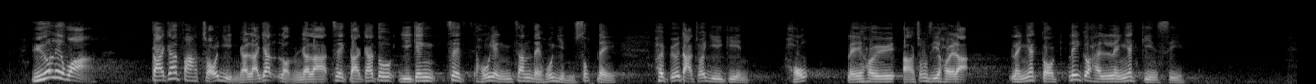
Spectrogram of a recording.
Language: Cantonese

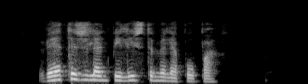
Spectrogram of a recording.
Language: Western Mari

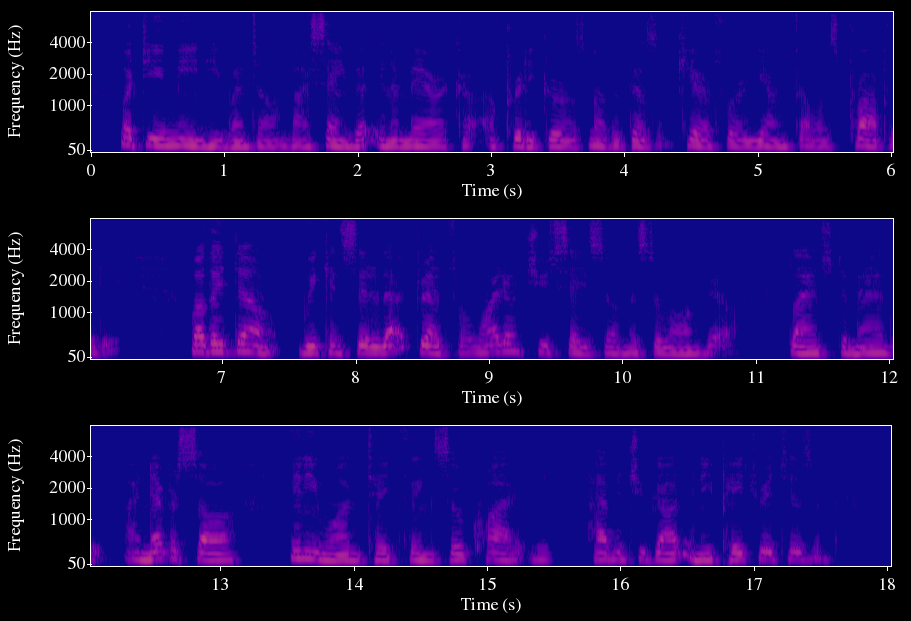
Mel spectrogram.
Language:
English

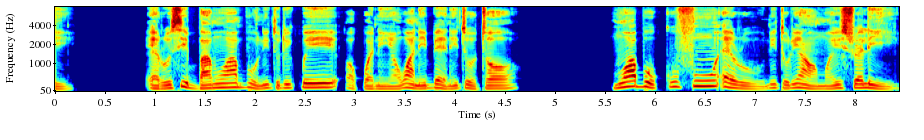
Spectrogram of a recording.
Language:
Yoruba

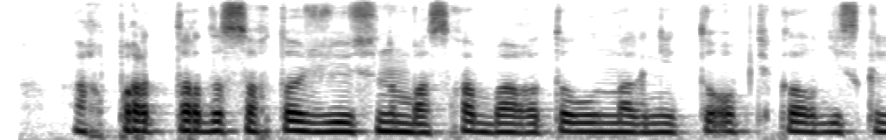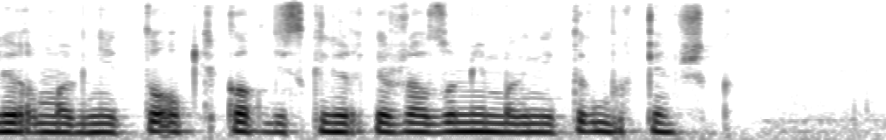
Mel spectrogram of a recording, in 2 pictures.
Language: Kazakh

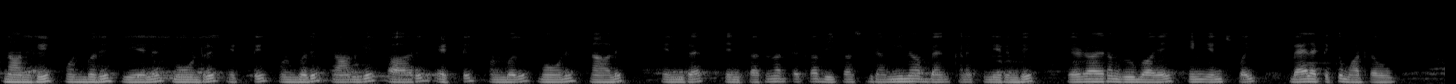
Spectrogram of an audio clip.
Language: Tamil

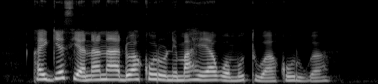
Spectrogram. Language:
Kikuyu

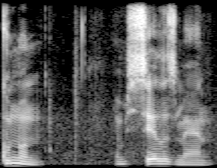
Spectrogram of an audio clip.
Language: Kashmiri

